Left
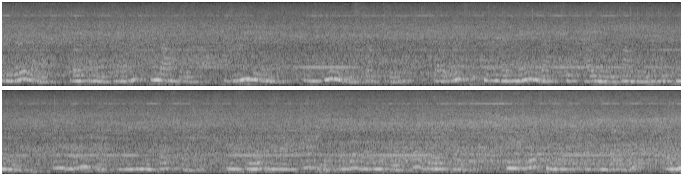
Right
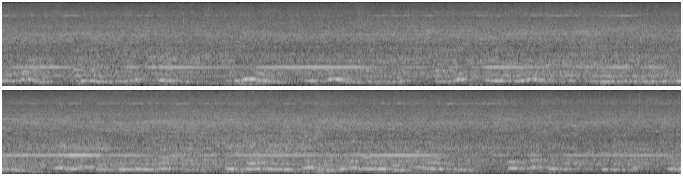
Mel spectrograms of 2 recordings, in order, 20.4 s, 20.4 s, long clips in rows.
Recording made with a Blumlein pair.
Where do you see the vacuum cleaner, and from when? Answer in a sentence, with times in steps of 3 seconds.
You can hear the vacuum cleaner on the right from 0 s, in the centre from 15 s and on the left from 18 s.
